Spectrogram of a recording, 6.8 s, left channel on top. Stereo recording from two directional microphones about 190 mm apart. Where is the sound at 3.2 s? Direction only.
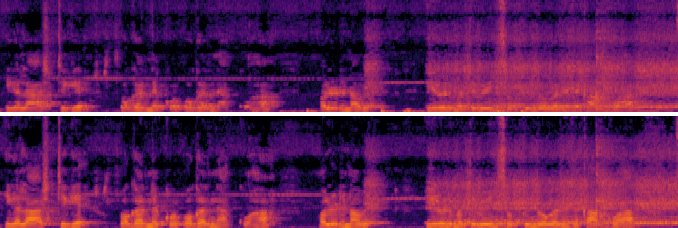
20° right (ahead or behind).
